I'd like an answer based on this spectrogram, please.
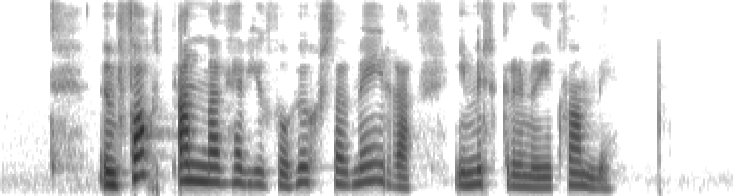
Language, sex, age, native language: Icelandic, female, 40-49, Icelandic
